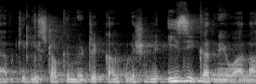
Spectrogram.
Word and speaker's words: stoichiometry: जैसे लफ्ज़ मैंने क्या लिखा है, स्टोइकियोमेट्री, इसका प्रोनाउंसिएशन कैसे होगा, स्टोइकियोमेट्री।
